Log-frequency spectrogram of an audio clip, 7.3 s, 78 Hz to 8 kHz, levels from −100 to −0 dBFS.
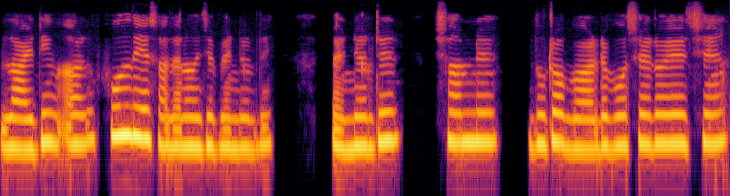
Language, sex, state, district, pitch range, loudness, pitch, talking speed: Bengali, female, West Bengal, Malda, 250-280 Hz, -16 LUFS, 270 Hz, 125 wpm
